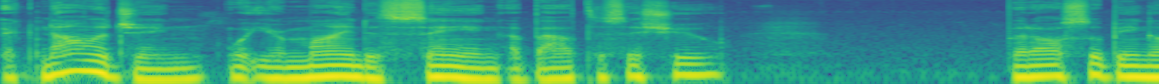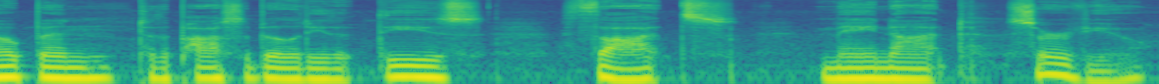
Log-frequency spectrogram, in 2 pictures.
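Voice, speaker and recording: A man leads a guided meditation as the teacher, speaking gently and in a measured way with long pauses. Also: fairly low pitch, steady tone. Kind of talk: guided meditation, slow scripted instruction.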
